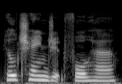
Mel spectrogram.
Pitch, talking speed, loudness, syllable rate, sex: 185 Hz, 245 wpm, -17 LUFS, 5.4 syllables/s, female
